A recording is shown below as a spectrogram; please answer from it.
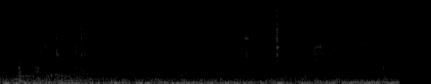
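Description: Faint, irregular small clicks and rubbing of a plastic thermostat wall plate being handled against the wall, over a low room hum.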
